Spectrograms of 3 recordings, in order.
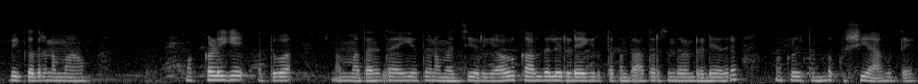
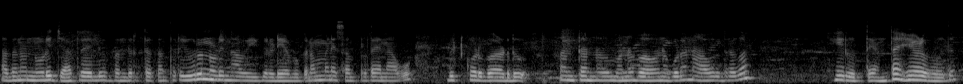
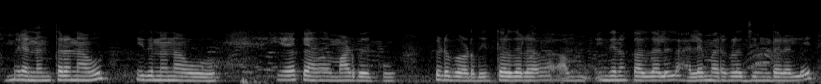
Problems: background sounds at intervals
